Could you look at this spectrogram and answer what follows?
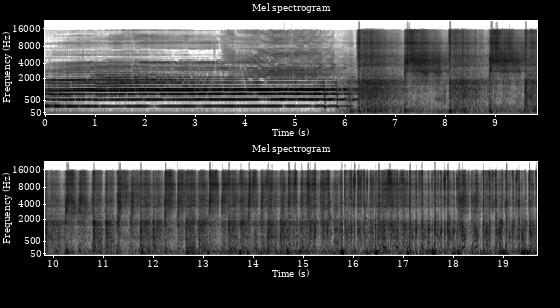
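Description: A voice imitates a train pulling out and gathering speed, starting with a sustained whistle-like hoot and then shifting into rapid, rough, chugging rhythmic puffs that continue loud and close.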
